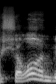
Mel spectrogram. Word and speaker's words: Sharon: We're going to talk about it in a second, because I want you to go back to Sharon, because you said it correctly.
